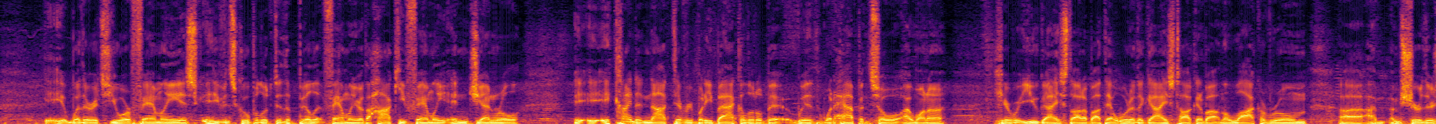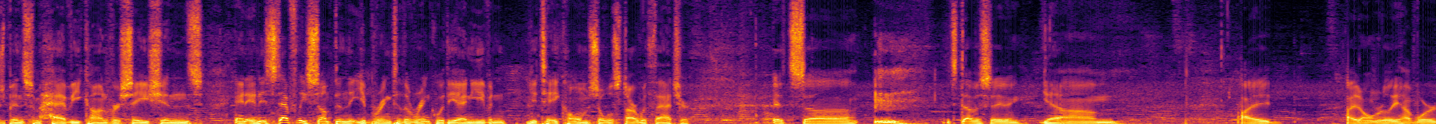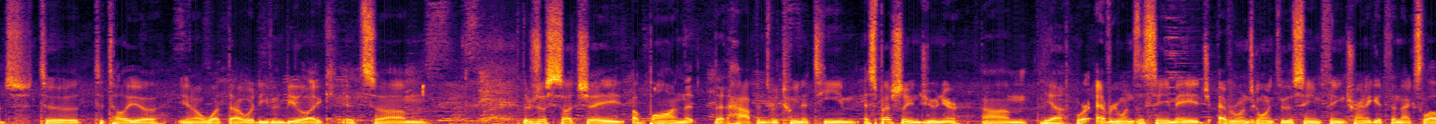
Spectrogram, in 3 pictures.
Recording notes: Live from Swifty’s for Comets Insider.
